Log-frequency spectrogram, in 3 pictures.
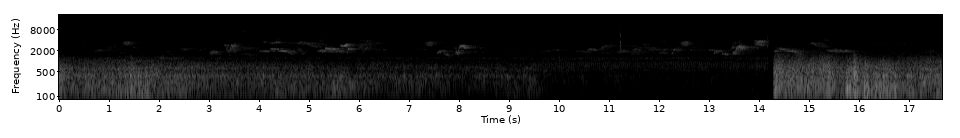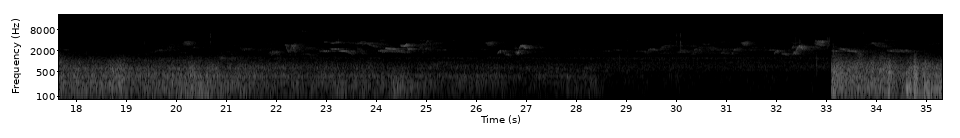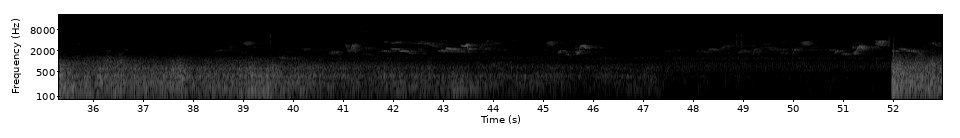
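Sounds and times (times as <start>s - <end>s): low thunder rumble: 0.0s - 7.8s, 14.3s - 27.8s, 33.1s - 47.3s, 52.0s - 52.9s
songbird chirping: 0.0s - 52.9s.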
